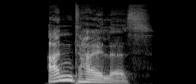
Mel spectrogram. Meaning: genitive singular of Anteil
- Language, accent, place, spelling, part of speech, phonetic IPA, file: German, Germany, Berlin, Anteiles, noun, [ˈantaɪ̯ləs], De-Anteiles.ogg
